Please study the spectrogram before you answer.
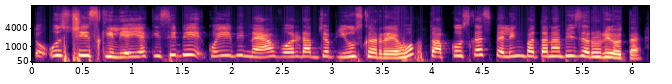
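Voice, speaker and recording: A woman's voice: sits high, normal speed, darkish tone, no echo. A woman teaching German on an online class, explaining patiently and often checking with "right?". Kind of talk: online class lesson in Hindi and English.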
